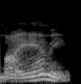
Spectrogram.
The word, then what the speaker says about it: Miami: Oklahoma, there was a series of killings in Miami, Oklahoma, and I'm not even sure seems kind of like they pronounce that Miami, but anyway, I call it Miami, Oklahoma.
